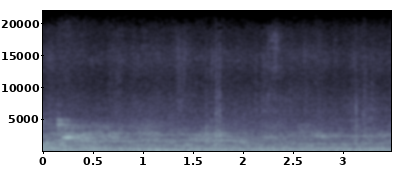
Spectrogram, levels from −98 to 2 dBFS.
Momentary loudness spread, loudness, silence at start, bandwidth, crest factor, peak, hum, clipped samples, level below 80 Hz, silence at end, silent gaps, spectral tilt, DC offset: 7 LU; -30 LUFS; 0 s; over 20 kHz; 16 dB; -14 dBFS; none; under 0.1%; -60 dBFS; 0 s; none; -4.5 dB/octave; under 0.1%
